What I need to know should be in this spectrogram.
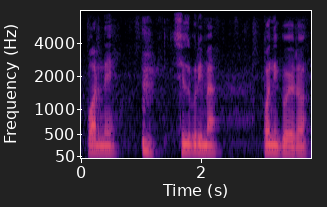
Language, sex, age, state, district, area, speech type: Nepali, male, 30-45, West Bengal, Kalimpong, rural, spontaneous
